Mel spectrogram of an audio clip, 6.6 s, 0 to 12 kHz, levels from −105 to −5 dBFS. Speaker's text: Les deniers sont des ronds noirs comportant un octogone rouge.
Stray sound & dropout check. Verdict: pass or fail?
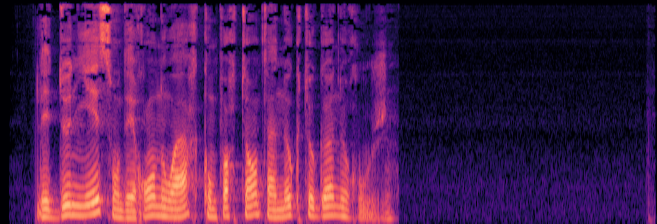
pass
